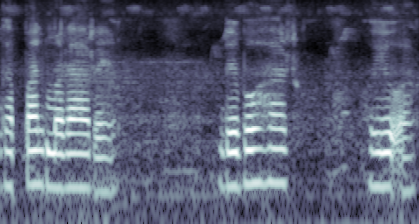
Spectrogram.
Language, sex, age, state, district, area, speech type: Santali, female, 30-45, West Bengal, Bankura, rural, spontaneous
